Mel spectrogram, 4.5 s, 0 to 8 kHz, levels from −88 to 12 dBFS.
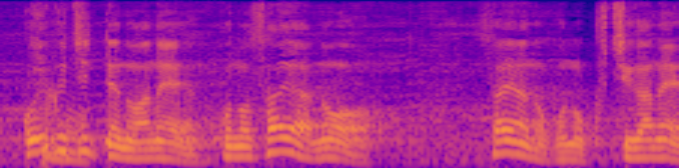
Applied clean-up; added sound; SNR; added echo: none; Printer; 20 dB; none.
